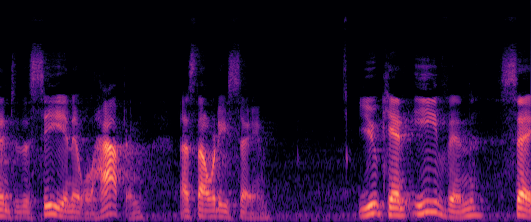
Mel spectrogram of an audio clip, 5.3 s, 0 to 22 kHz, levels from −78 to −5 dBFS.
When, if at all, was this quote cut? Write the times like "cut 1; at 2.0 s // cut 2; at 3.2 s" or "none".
cut 1; at 3.5 s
